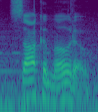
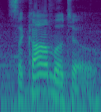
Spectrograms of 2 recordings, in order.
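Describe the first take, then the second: First: The syllables are spoken evenly, without odd stress. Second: The syllables carry uneven, English-style stress. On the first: The speaker calls it right. "It's Sakamoto. you can just say it like that with a proper articulation" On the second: The speaker calls it wrong. "Not Sakamoto. They're putting stresses in weird ways"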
